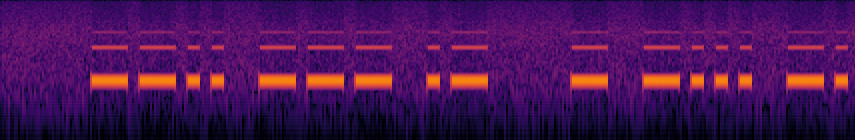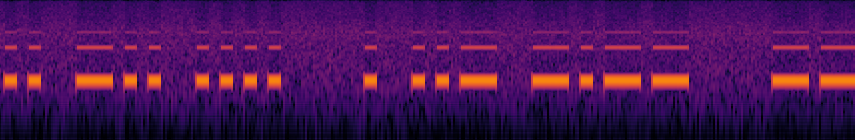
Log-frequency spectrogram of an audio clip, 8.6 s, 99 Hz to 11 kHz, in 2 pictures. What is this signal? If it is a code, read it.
Morse code, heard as a keyed tone, machine-sent, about 20 wpm, 740 Hz. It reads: ZOA TBBDH EUY …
